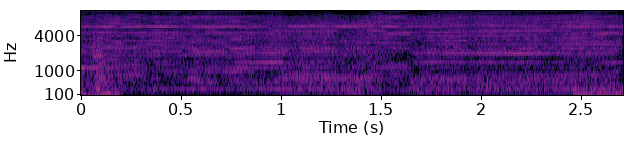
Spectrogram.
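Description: A table saw rips through a large sheet of pre-finished plywood cut for a kitchen island cabinet base, a steady broadband whine of blade on wood running the whole time, close and loud, with no talking.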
